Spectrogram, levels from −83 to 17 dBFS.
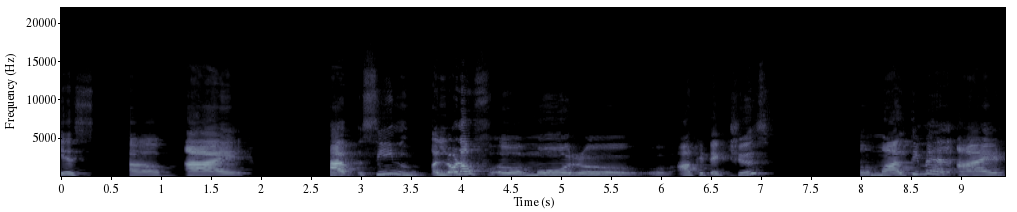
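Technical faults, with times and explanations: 0.60–0.69 s, 2.60–2.70 s and 7.90–8.00 s, clipped start after a pause: each time speech resumes after silence (pauses of 0.36, 0.75 and 0.84 s), it bursts in abruptly with its opening sounds missing, as just before "seen a lot". About 92, 97 and 96 ms are lost. The output device drops into a low-power state during the pause and has not fully woken when sound returns, so the first fraction of each phrase is swallowed.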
